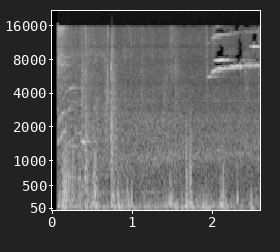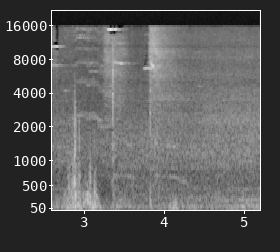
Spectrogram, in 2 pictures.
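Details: NXWM bus 4386 braking: a heavy rumble with hissing air and clunking bursts, then a brief high squeal as it slows; an odd brake noise of unclear cause.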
